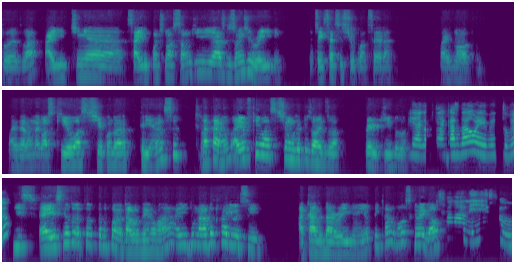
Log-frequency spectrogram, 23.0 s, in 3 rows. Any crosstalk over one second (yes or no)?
no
